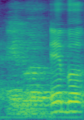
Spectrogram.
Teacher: جیسے ہم بادا کر رہے ہیں تو با کا مخرج کیا ہے؟ دونوں ہونٹ ہیں، اگر ہم دونوں ہونٹوں کو چپکا کے رکھ دیتے ہیں تو پھر وہ قلقلہ ادا نہیں ہوا۔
